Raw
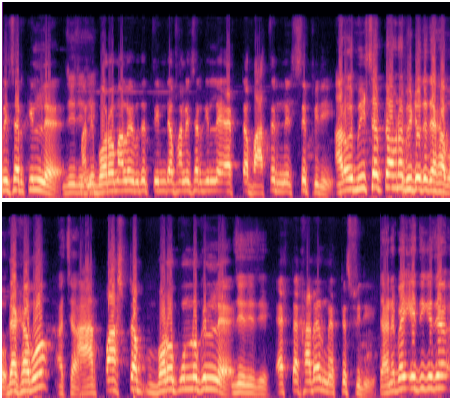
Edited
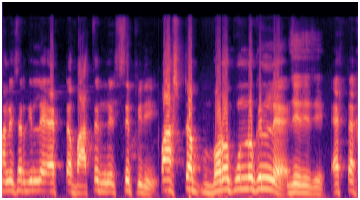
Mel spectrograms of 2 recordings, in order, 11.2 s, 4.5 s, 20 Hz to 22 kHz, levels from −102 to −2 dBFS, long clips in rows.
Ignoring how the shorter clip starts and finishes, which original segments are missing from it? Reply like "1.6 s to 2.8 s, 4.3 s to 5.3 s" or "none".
4.1 s to 6.8 s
